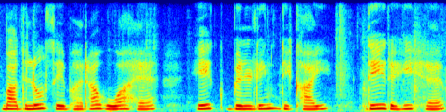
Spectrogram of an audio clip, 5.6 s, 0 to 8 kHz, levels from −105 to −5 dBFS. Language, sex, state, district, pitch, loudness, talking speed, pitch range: Hindi, female, Himachal Pradesh, Shimla, 245 Hz, -16 LUFS, 120 wpm, 230-260 Hz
